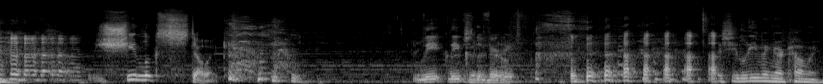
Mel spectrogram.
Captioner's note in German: lacht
